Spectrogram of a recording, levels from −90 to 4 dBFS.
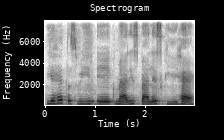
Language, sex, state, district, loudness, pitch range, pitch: Hindi, female, Punjab, Fazilka, -15 LUFS, 225-255 Hz, 230 Hz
